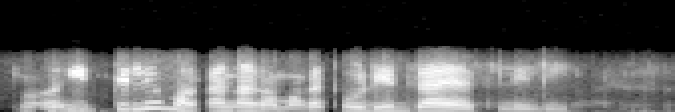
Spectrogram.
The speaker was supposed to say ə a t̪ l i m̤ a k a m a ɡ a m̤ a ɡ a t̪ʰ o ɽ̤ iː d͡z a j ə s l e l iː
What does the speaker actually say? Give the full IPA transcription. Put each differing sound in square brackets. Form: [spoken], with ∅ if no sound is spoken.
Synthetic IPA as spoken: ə [i] t̪ l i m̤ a k a [n] a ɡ a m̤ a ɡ a t̪ʰ o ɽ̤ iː d͡z a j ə s l e l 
